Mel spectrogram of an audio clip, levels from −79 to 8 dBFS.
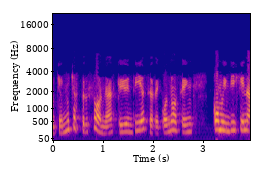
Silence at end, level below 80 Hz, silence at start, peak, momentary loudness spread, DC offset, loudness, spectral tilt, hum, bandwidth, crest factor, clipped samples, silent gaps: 0 s; -66 dBFS; 0 s; -2 dBFS; 8 LU; under 0.1%; -18 LUFS; -4.5 dB/octave; none; 7.6 kHz; 16 dB; under 0.1%; none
